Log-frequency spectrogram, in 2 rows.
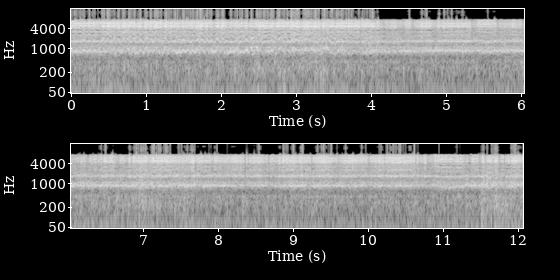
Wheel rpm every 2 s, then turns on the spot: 190, 200, 220, 240, 240, 230.
none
